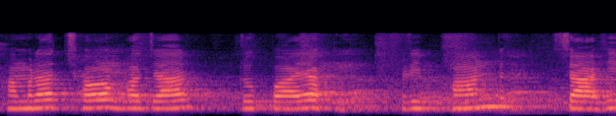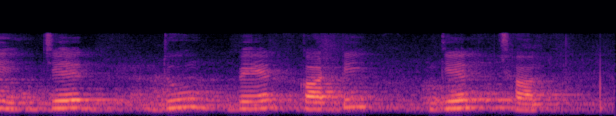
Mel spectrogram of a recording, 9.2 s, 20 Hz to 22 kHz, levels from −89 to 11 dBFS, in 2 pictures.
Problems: background sounds at intervals, background conversations at intervals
